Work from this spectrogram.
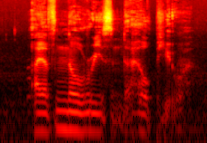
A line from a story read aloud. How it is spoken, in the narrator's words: Lung growled the words, nearly inaudible with the sounds in the distance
